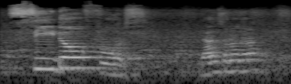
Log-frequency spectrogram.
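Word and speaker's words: pseudo: इसको हम कहते हैं सीडो फोर्स। ध्यान सुनो जरा, स्पेलिंग होती है सीडो, इसको हम कहते हैं सीडो फोर्स।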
